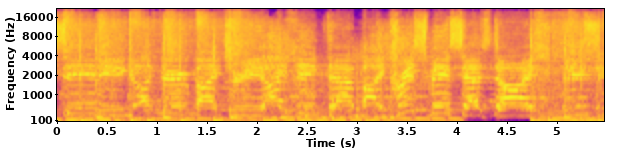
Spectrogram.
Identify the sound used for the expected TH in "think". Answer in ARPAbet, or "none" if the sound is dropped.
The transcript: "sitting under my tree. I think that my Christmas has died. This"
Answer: TH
